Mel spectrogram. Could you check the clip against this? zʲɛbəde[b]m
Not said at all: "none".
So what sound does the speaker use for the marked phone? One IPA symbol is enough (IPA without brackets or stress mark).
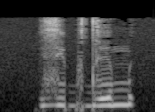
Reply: none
